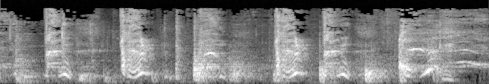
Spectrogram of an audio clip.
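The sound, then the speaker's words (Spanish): A man coughs in repeated harsh, choking fits at home, a series of strained bursts with throaty, rasping voicing between them. “tose con ahogo”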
